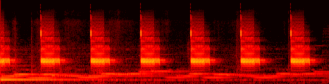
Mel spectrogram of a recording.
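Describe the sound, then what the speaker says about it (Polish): An alarm sounds in evenly spaced electronic beeps, six sharp harsh tones about a second apart, each standing out loudly over a faint lower tone. "Włączył się alarm, ale nie mamy pojęcia dlaczego."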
